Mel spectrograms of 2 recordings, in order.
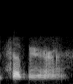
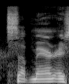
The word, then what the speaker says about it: Submariner: Stan said Submariner. – Submariner. If Stan says Submariner, then I'm saying Submariner.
